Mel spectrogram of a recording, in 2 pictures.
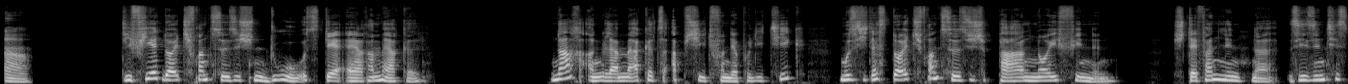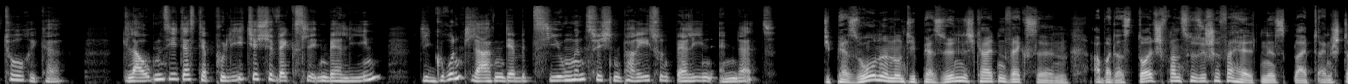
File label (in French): Allemand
